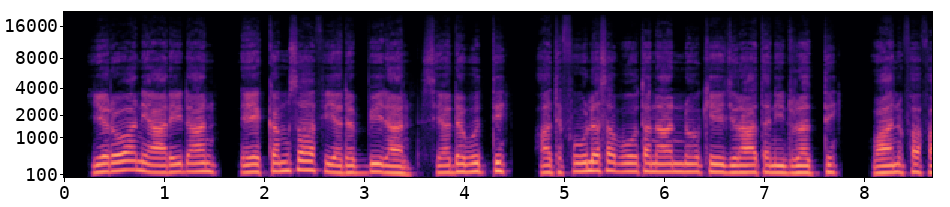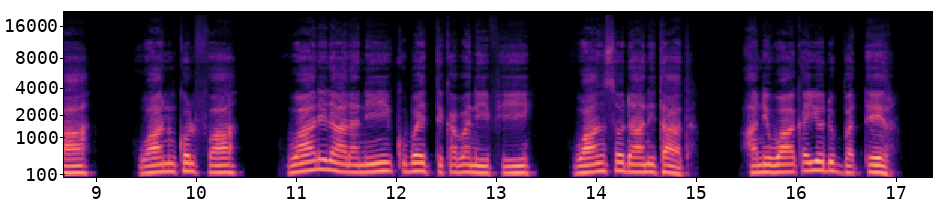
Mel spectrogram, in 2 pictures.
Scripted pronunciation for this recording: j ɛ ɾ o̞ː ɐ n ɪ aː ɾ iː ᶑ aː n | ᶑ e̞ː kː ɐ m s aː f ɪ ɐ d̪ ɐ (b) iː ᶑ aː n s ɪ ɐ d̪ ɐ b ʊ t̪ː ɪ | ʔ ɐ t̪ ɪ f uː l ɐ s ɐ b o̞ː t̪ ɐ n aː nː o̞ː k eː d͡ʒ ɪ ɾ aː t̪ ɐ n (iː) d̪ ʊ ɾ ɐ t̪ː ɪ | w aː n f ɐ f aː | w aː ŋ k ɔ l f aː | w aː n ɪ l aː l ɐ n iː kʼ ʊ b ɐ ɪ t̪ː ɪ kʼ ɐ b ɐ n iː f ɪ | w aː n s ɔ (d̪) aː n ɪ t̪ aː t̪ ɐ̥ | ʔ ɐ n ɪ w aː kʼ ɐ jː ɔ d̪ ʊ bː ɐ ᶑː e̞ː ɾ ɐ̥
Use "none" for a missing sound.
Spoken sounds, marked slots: bː, iː, d̪

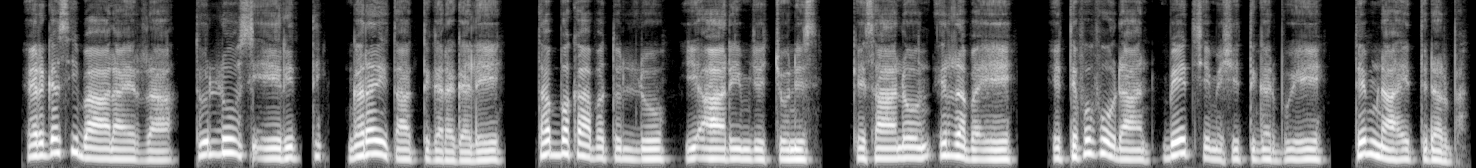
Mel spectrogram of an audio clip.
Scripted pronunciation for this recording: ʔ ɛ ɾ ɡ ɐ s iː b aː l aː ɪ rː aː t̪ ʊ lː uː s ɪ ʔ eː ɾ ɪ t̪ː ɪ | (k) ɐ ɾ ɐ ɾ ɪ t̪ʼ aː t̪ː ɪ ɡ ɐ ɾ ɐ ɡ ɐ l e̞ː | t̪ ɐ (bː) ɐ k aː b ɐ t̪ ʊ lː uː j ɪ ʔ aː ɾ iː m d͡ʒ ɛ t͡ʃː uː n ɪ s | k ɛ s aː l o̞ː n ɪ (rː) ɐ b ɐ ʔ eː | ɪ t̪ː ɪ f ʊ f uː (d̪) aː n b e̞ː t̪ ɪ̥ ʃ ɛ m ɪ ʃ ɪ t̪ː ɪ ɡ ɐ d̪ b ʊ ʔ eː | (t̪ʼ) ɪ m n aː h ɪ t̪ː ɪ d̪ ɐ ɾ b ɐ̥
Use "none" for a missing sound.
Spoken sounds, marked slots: ɡ, bː, rː, d̪, t̪

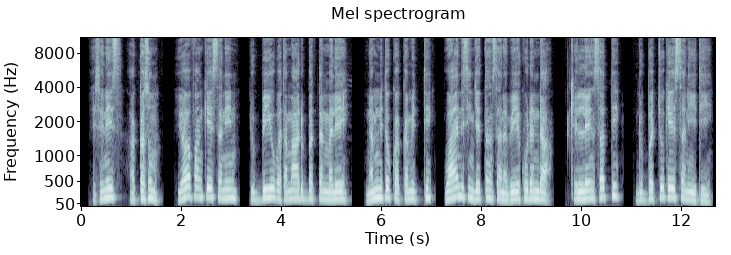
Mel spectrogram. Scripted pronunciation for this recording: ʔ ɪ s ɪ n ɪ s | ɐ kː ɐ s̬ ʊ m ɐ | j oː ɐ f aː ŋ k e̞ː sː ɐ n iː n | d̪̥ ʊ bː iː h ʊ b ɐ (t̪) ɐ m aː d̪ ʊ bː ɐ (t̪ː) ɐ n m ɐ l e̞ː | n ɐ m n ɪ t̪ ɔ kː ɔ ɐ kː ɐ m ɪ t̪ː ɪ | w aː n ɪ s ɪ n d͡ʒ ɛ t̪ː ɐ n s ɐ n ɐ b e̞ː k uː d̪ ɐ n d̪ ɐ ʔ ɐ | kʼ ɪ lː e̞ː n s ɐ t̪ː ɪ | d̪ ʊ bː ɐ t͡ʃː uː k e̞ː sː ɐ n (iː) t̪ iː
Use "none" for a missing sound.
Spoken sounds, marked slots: t̪, t̪ː, iː

